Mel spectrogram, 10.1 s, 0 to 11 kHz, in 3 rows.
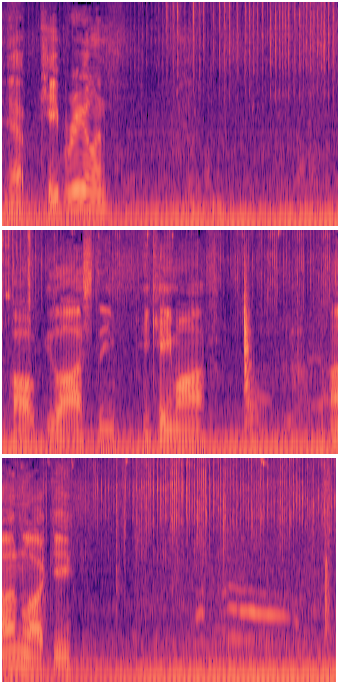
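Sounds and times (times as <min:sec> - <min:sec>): boat engine drone: 0:00.0 - 0:10.0.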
